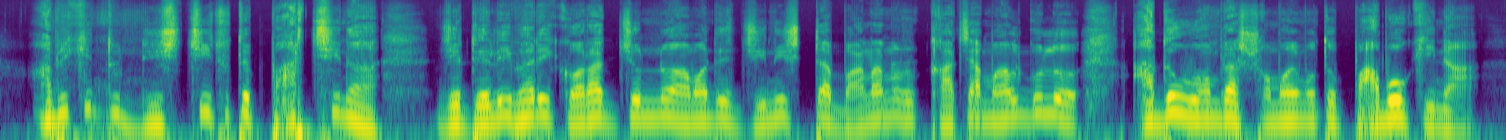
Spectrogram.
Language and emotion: Bengali, fearful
